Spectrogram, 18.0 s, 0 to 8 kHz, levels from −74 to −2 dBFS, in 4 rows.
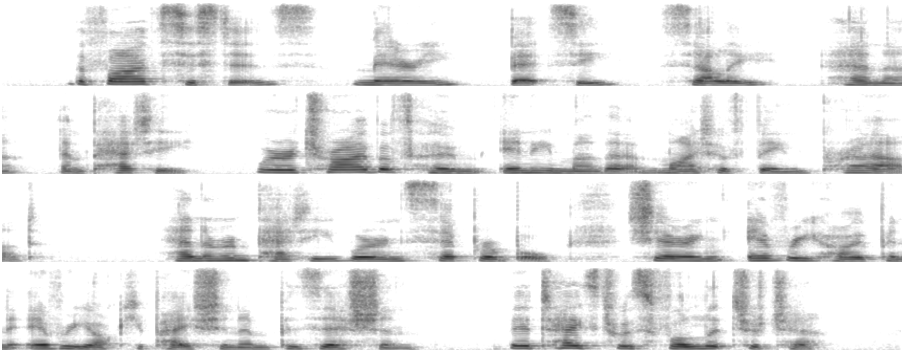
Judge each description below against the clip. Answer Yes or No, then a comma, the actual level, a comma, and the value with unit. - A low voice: No, medium, 185 Hz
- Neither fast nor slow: No, slow, 125 wpm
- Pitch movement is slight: No, average, 3.6 semitones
